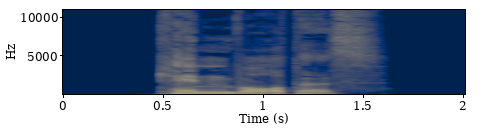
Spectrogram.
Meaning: genitive singular of Kennwort
- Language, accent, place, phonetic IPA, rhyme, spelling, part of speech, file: German, Germany, Berlin, [ˈkɛnˌvɔʁtəs], -ɛnvɔʁtəs, Kennwortes, noun, De-Kennwortes.ogg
